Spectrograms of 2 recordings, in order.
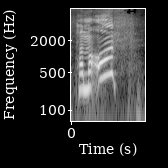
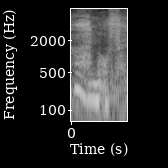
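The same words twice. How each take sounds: First: Higher, louder, scolding the rabbit; sharp call. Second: Lower, softer, exasperated; low quiet disbelief. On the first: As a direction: snap it at the rabbit. Ruft dem Hasen zu. (Frau schimpft laut mit dem Hasen) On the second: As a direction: drop it low, shaking your head. Ungläubig, leise. (leise und ungläubig) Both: Real, not acted.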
